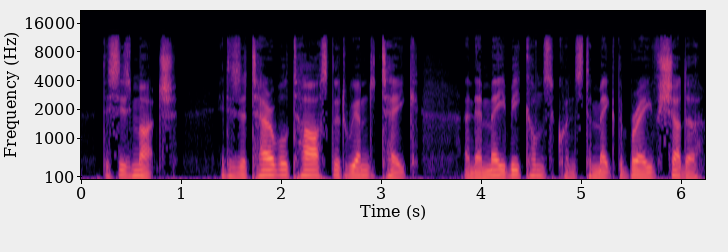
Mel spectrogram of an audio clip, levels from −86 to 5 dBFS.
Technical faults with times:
none

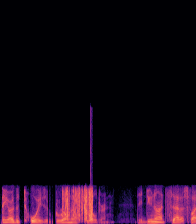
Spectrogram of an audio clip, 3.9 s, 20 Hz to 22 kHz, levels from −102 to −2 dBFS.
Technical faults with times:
0.96-1.12 packet loss filled with silence
1.24-1.86 cable scratch noise

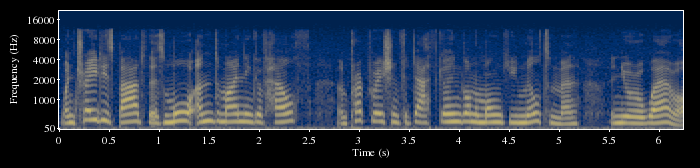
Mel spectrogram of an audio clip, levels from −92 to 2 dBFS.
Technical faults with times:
none

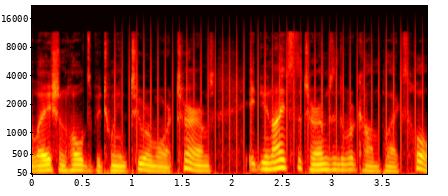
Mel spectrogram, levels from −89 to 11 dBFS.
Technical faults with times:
0.83-3.96 train of clicks

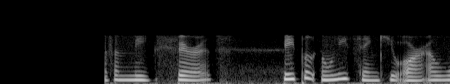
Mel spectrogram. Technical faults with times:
0.00-1.05 cut-off start
1.58-1.78 sound dropped by the voice detector
2.20-2.84 sound dropped by the voice detector
3.20-3.22 sound dropped by the voice detector

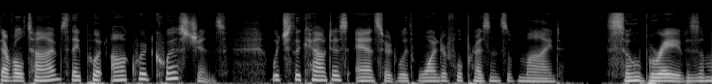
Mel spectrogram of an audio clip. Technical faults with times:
none

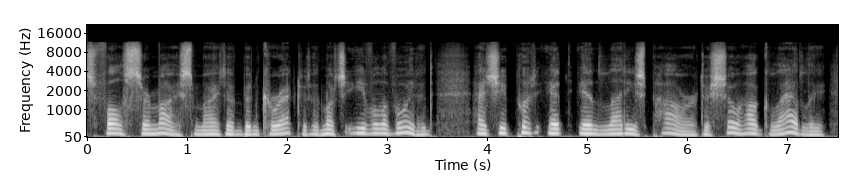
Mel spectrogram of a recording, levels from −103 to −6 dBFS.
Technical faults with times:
none

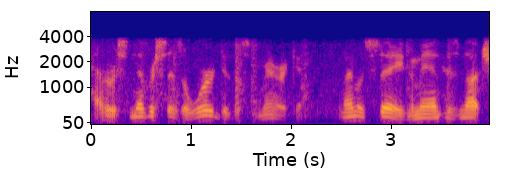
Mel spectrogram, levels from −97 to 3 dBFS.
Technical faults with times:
0.00-3.98 noise suppressor artifacts
1.23-2.20 speech cut by the noise suppressor
3.52-3.69 speech cut by the noise suppressor

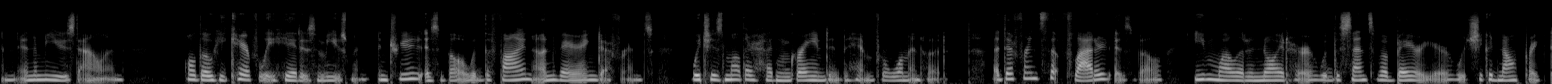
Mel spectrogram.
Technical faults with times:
none

